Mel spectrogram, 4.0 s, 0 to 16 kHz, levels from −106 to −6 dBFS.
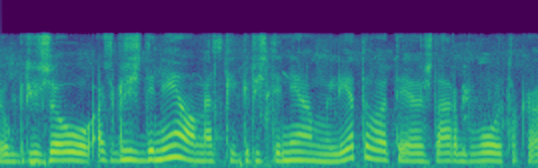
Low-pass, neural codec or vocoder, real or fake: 7.2 kHz; none; real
